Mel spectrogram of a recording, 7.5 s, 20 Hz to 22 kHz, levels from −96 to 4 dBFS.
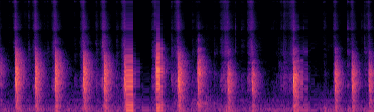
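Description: From 2.51 to 3.29 s, and again from 5.91 to 6.39 s, the sound becomes a rigid metallic buzz at 93.8 Hz, which is robotic sound from repeated short buffers. The likely cause is a roughly 10.7 ms chunk being replayed while fresh audio is skipped. The first stretch is entirely repeated; the second, about 70%. Unlike a dropout or stutter, there is no silence or audible jump, only a steady imposed pitch.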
